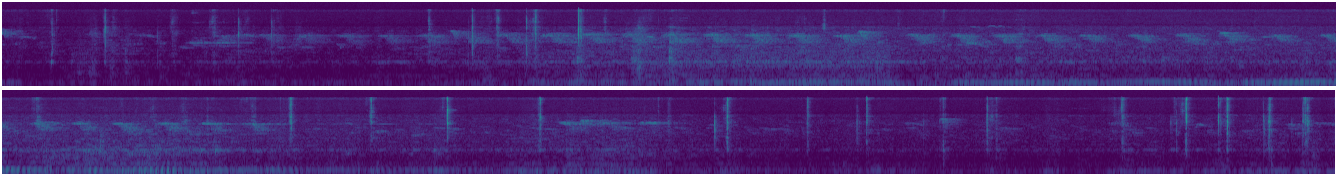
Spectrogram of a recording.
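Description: A small bird chirping in quick, evenly repeated high chirps, about three a second, from about two seconds in until about fifteen seconds in. Under it a low rumble swells and fades in the middle, with a few faint clicks.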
